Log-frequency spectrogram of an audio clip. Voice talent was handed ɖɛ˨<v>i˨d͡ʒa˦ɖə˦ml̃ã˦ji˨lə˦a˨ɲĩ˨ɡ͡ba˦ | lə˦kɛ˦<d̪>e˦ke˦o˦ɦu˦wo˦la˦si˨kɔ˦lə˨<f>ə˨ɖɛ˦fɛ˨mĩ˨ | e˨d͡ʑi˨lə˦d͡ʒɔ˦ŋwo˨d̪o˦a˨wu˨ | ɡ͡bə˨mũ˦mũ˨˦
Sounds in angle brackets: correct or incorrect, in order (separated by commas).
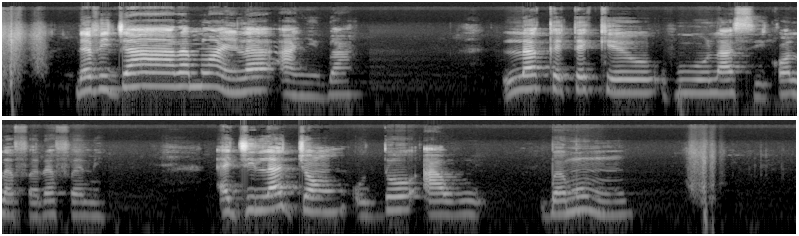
correct, incorrect, correct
